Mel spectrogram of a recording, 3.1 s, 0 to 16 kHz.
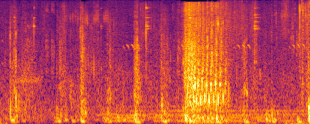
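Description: Quick, close clip-clopping hoofbeats of a horse in motion in Red Dead Redemption 2, with a short snort or whinny partway through.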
